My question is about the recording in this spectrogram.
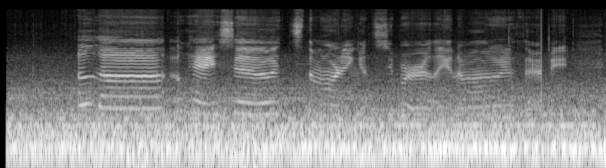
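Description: Steady low rumble of a moving car's engine and road noise inside the cabin, under a woman talking.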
